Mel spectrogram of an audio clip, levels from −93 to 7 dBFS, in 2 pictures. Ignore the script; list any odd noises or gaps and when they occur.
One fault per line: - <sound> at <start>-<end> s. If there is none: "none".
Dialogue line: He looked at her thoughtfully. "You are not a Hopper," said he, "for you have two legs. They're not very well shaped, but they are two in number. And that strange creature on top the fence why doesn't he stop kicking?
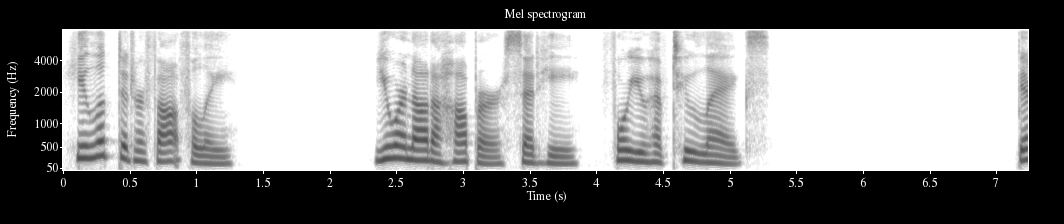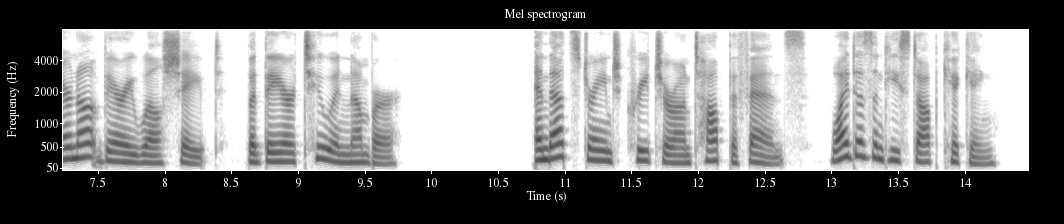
none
